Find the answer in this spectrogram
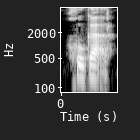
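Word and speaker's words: jugar: remember that for J the letter J in Spanish is always pronounced I suppose a little bit like an H in English it's from your throat sort of like so the word for chess is pronounced a head breath and the word to play is pronounced holger so the next one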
